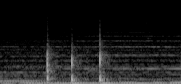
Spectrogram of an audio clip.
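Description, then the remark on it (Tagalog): Three sharp knocks on a hotel room door in quick, slightly uneven succession, distinct, with a low steady hum underneath and no one speaking. “May kumakatok na naman.”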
